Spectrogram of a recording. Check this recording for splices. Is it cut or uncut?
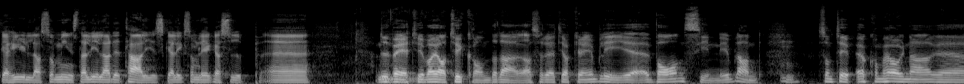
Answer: cut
